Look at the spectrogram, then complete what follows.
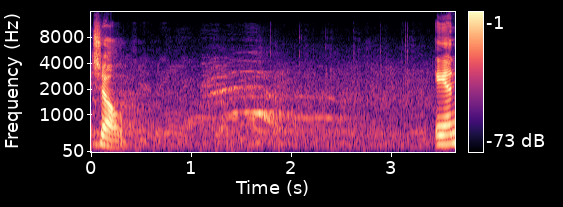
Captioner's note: cheering, applause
